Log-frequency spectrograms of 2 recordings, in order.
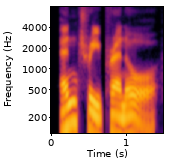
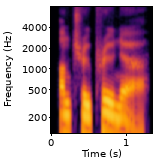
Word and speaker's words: entrepreneur: At first, I found it challenging because the pronunciation doesn't match the spelling, and it comes from French, which has a different sound system. I used to say it as entrepreneur, but after listening to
